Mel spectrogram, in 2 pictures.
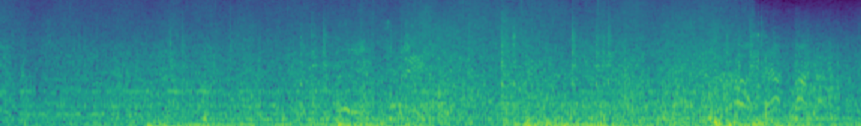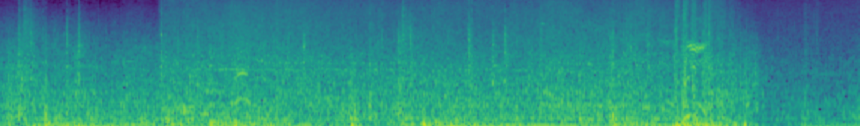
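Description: Waves wash and rush against a ship's hull.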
